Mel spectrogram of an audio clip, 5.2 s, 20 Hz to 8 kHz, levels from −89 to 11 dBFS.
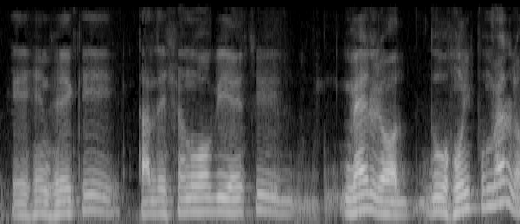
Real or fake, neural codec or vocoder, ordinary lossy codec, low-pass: real; none; AAC, 32 kbps; 7.2 kHz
